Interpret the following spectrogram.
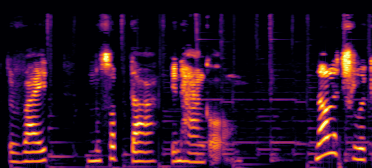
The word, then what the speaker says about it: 무섭다: Again, it's MUSEOPDA. This pronounced as a three-syllable word. The first syllable is mu, second syllable is sop, and third syllable is da. Pronounce it with me. MUSEOPDA.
